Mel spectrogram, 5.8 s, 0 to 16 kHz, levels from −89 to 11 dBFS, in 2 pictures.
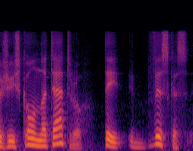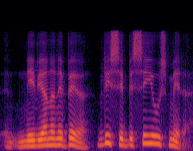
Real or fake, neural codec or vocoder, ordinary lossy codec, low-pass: fake; codec, 16 kHz, 0.2 kbps, FocalCodec; MP3, 96 kbps; 7.2 kHz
